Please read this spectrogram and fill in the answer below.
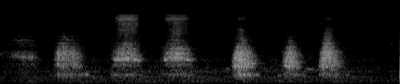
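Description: Six short, quick breaths blown and drawn through pursed lips without a harmonica, about two a second, miming the blow-draw pattern of a harmonica lick (three blow, three draw, four draw, five blow, six blow twice).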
